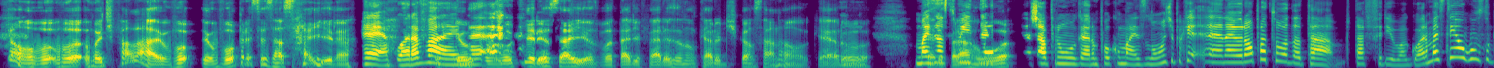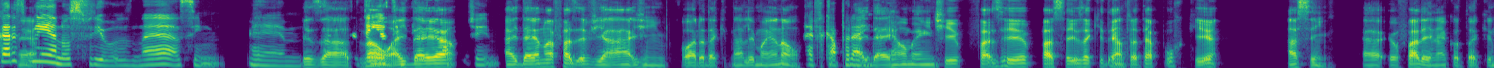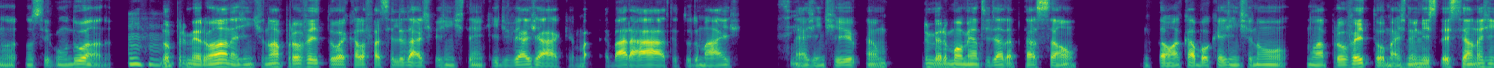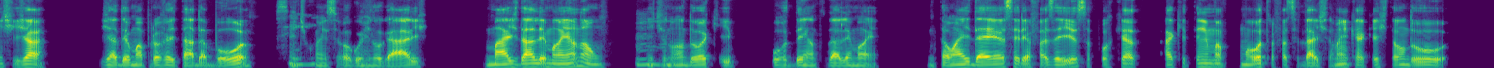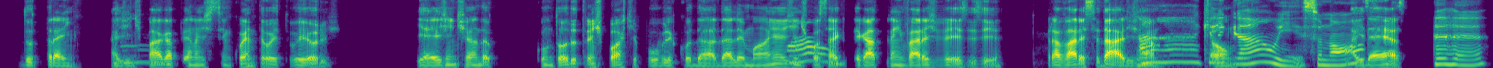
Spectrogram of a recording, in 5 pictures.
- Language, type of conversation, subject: Portuguese, advice, Como posso lidar com ansiedade e insegurança durante viagens e passeios?
- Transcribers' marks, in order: chuckle; tapping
